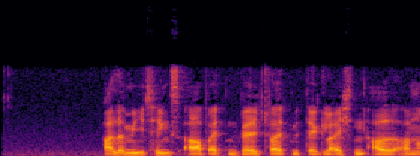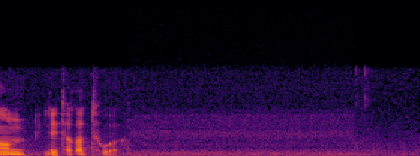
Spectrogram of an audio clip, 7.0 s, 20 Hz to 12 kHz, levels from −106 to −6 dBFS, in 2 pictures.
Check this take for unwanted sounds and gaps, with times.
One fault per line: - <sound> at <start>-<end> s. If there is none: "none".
none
